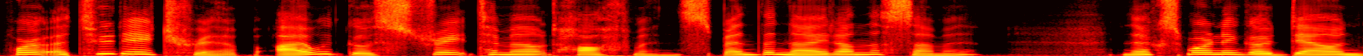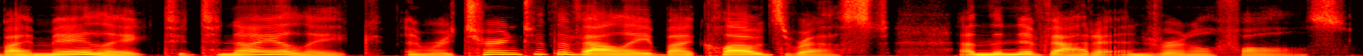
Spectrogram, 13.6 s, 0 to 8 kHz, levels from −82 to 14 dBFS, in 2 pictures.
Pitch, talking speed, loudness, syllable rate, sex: 215 Hz, 185 wpm, -18 LUFS, 4.1 syllables/s, female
